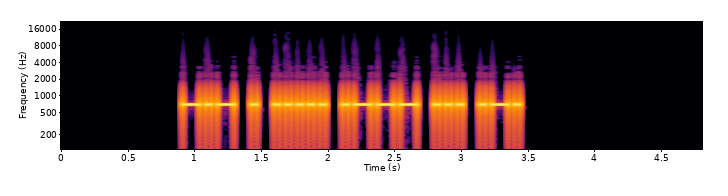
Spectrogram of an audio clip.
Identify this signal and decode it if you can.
Morse code, heard as a keyed tone, about 28 wpm, 700 Hz. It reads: KE5JSR
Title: USA Call Signs Repeated 3x 28wpm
